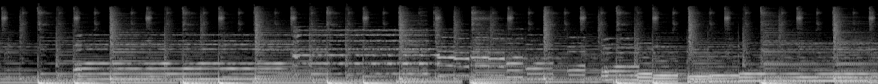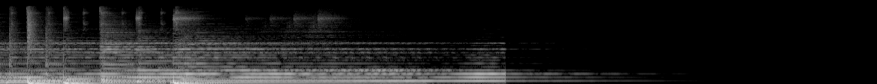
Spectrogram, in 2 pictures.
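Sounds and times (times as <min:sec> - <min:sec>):
Hammond organ playing: 0:00.6 - 0:14.1.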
